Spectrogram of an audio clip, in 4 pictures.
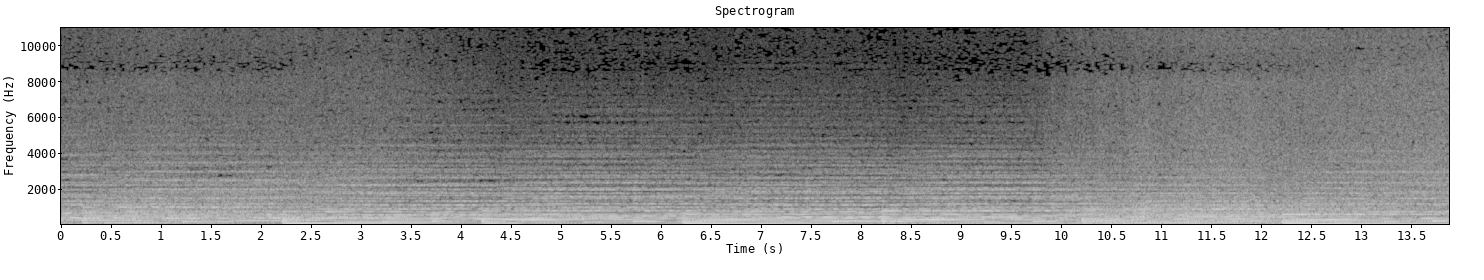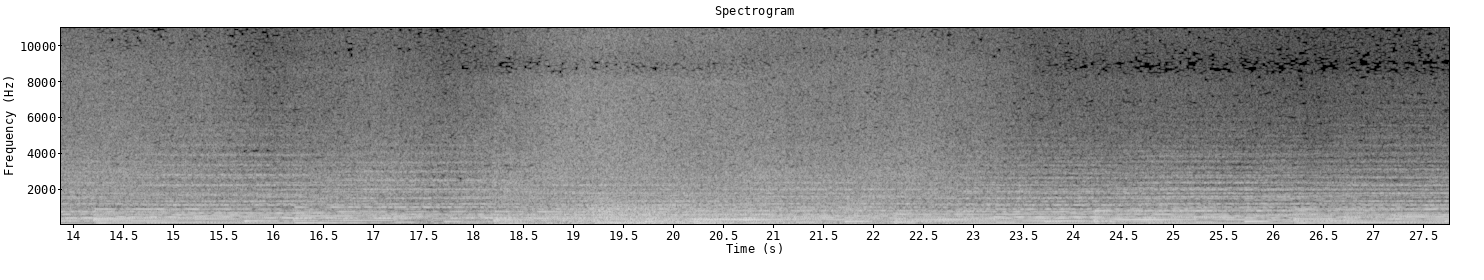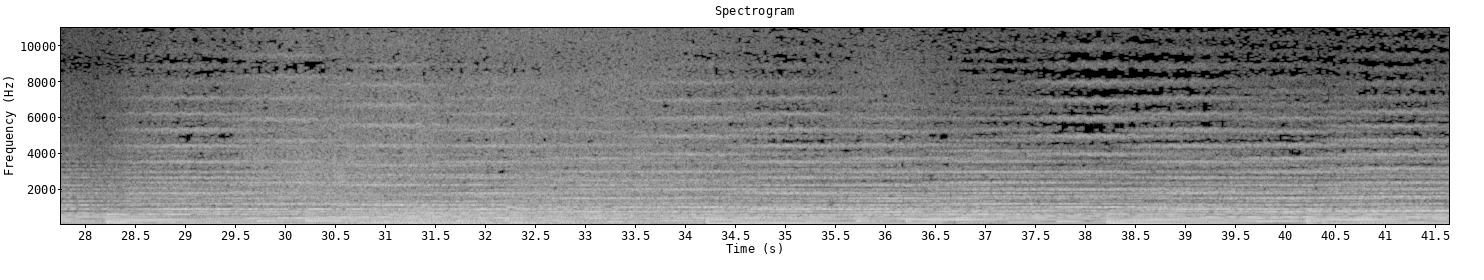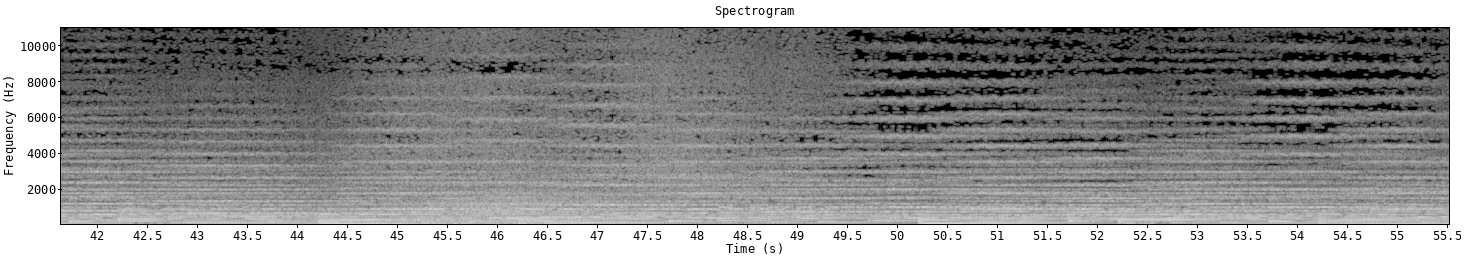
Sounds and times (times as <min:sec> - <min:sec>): Music: 0:00.0 - 0:55.5
Ocean: 0:00.0 - 0:55.5.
